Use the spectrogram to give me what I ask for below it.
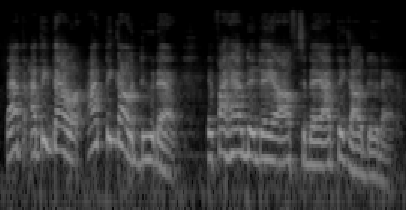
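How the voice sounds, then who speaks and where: A woman's voice: mid-range voice, very animated, fast talker, fairly bright tone. A woman live-streaming a game, chatting casually with viewers in a kvetching, grumbling way and swearing freely. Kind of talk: casual livestream chat with viewers. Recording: guitar music behind the voice. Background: plucked guitar music.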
